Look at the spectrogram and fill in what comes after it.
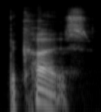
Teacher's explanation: The AU is pronounced with a short sound, like cup, cut, and up.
